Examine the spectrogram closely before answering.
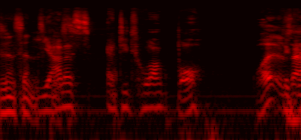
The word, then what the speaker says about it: Giannis: Giannis. Giannis. Giannis. It's like yogging. Wow. Soft G. Yagin. Yeah. It's a Soft G.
